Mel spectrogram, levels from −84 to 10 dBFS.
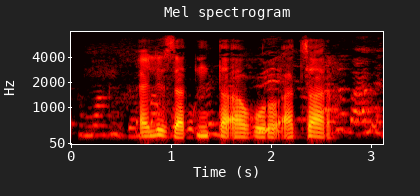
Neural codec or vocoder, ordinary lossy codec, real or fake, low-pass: none; MP3, 64 kbps; real; 7.2 kHz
